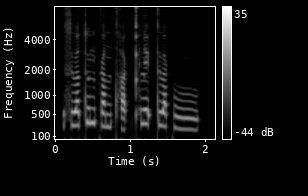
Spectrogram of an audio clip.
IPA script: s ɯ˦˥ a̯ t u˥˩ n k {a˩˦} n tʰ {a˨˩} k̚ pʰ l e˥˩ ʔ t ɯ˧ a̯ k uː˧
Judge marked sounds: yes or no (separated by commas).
no, yes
